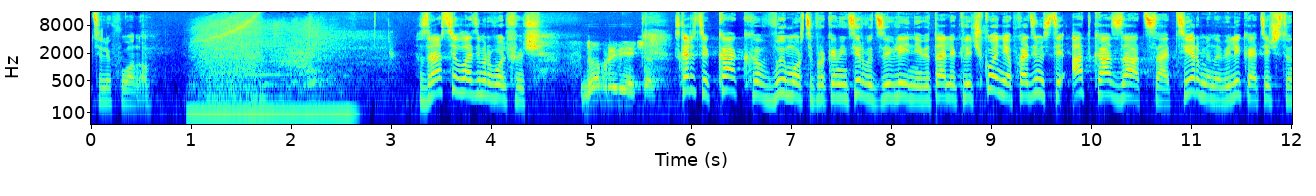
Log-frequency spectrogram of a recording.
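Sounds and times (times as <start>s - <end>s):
low bass drone: 1.0s - 2.9s
rising whoosh: 1.0s - 3.0s.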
